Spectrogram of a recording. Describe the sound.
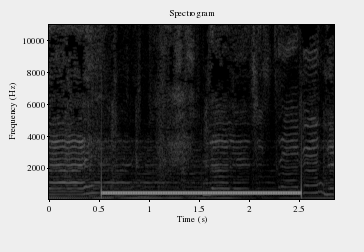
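Telephone dial tone on an auto-dialer: a loud, steady single-pitched hum lasting about two seconds, starting and stopping abruptly over a murmur of background sound.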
